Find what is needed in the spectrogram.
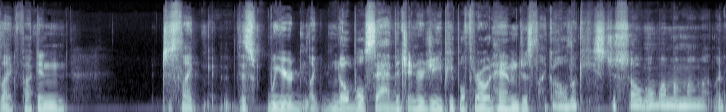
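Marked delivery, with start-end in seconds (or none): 5.5-7.3 high, babying imitation of fawning fans; mock cooing. Mimicking people fawning over Brendan Fraser, mock cooing. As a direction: coo mockingly in a raised voice, trailing into babble.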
